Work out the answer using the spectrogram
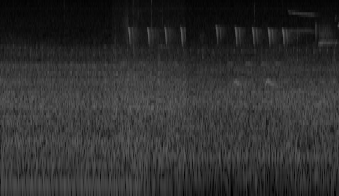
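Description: A distant diesel-hauled freight train gives a steady low rumble. Over it a songbird sings two quick runs of repeated down-slurred whistled notes, four and then five, starting a little before halfway through.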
